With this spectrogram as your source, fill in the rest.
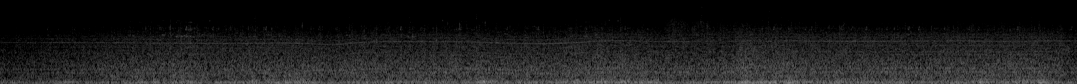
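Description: A tank engine rumbles steadily as the tank drives over rough ground.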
